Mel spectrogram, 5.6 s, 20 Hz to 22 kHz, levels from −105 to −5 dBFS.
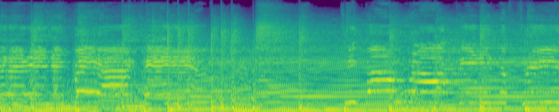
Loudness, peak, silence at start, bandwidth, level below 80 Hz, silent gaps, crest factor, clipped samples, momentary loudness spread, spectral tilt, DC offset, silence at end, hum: -14 LUFS; 0 dBFS; 0 s; 19.5 kHz; -26 dBFS; none; 14 dB; under 0.1%; 3 LU; -4.5 dB/octave; 0.8%; 0 s; none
